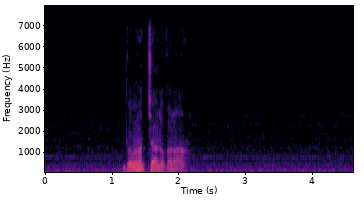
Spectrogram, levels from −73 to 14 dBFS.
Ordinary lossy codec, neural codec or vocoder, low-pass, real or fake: none; codec, 16 kHz, 8 kbps, FreqCodec, smaller model; 7.2 kHz; fake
